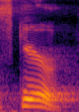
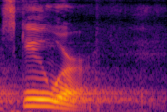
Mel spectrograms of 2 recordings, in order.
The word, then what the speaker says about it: skewer: i'm like what's the secure it's a skewer skewer something in her speech ability there is a weakness in being able to put together that word to make it a two-syllable term skewer and what do i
